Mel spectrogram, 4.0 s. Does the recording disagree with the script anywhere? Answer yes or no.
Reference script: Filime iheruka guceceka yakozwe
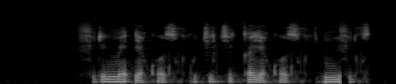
yes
